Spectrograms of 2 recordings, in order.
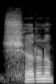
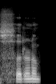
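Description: First: The word begins with a sh sound. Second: The word begins with an s sound. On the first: The speaker calls it wrong. "ਸ਼ਰਨ ਪਾਠ ਨਹੀਂ ਬੋਲਣਾ" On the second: The speaker calls it right. "ਸਰਣ ਪਾਠ ਹੈ, ਸੱਸਾ ਪੈਰ 'ਚ ਬਿੰਦੀ ਨਹੀਂ ਲਾਉਣੀ"

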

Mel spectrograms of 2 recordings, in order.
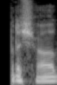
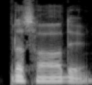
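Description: First: The middle consonant is an 'sh' sound. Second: The middle consonant is a plain 's' sound. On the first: The speaker calls it wrong. "ਨਹੀਂ ਕਹਿਣਾ ਹੈ" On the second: The speaker calls it right. "ਪਹਿਲਾਂ ਤਾਂ ਉਚਾਰਨਾ ਹੈ"

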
